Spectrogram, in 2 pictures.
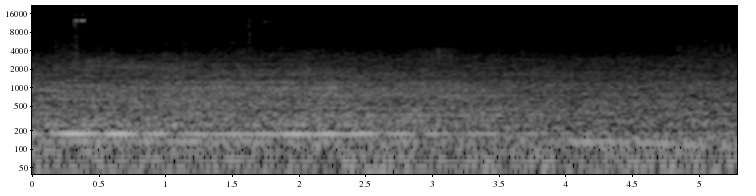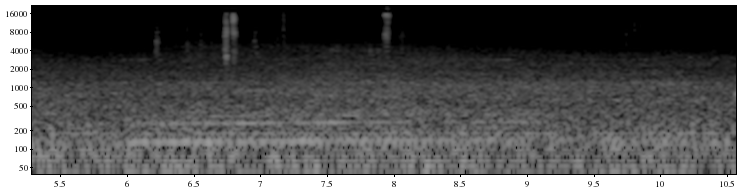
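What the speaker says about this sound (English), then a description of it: "This is China Southern Cargo coming in from Shanghai on their 777 freighter." A China Southern Cargo Boeing 777 freighter inbound from Shanghai lands at LAX, a steady distant jet rumble with low engine drone holding evenly throughout, no voices.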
